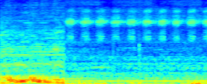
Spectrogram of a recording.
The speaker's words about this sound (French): Vous entendez le calme des cigales de Néoul.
